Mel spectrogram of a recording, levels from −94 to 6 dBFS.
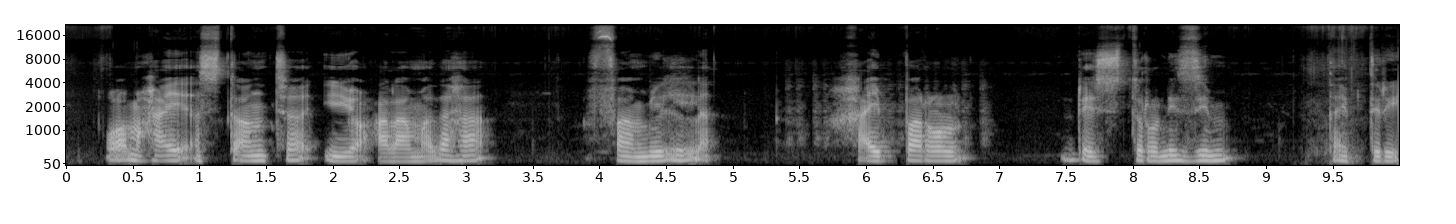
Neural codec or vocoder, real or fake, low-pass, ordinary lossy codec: none; real; none; none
